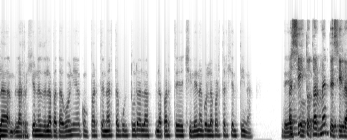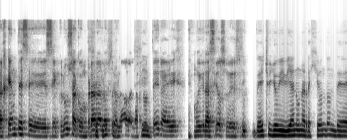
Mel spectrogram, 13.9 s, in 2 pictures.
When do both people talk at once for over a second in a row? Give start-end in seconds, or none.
8.7-10.0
